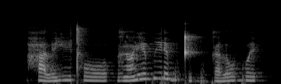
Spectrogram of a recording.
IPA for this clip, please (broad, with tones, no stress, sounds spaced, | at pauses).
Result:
h a˦˨ l ɪ˦ j iː˦ tʰ oː˦ | ɣ ã˨˦ ɣ e˦ p iː˦ ɾ e˨ b o˦ kʼ i˨ ɡ͡b o˨ k a˨ l oː˦ ɡʷ e˦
